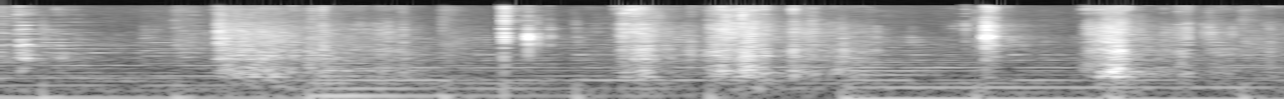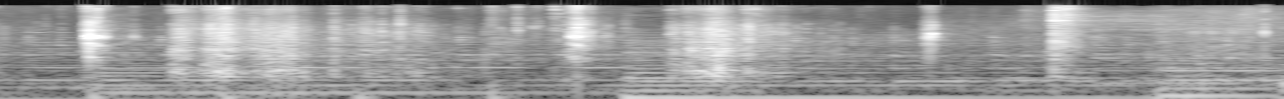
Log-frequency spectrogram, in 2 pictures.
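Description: Six to eight ice cubes dropped into a glass for a club-soda cocktail, giving a run of sharp clinks and cracks over steady background music.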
